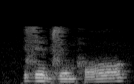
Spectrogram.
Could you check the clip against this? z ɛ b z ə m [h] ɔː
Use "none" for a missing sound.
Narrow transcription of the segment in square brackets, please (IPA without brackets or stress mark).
h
